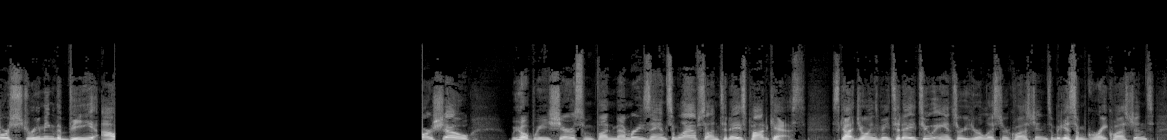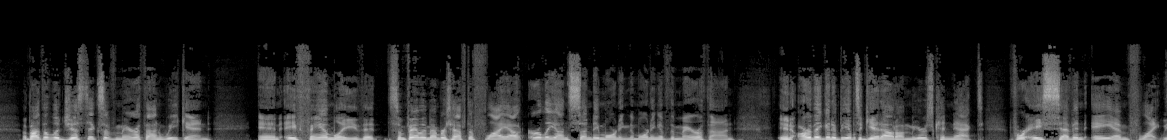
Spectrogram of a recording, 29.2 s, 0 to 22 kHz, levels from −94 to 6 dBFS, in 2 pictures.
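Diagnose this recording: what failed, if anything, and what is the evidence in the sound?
Audio dropout to silence, 1.43 to 5.27 s: the speech stops dead into silence for about 3.8 s, most likely because the input was lost while zeros kept being written.

Damaged data in a compressed stream, 13.80 to 13.84 s after "questions we get some" and 25.22 to 25.29 s after "they going to be": brief glitches where the decoder misreads corrupted frames and resyncs.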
